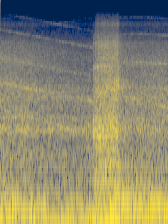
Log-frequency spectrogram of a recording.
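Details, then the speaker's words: Kenworth cabover diesel after running clean diesel through and warming up, suspected gummed or stuck injector now cleared: steady, even rumble with no misses, short air hiss midway, responds cleanly to throttle; runs smooth, engine brake not yet working. "Smokey is Well, it's not really smoking right now, but it's running. And it sounds like it's running good. Like I hit the throttle and it just does what it's supposed to do."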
